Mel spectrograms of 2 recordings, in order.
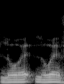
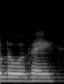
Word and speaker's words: Loewe: So for anyone that doesn't know Loewe, absolutely check it out. So it's spelled Loewe, but it's a Spanish brand, and that's why the W sounds like a V.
